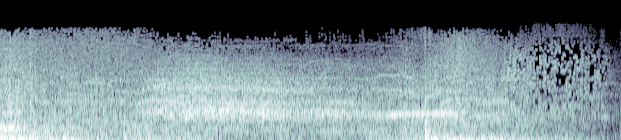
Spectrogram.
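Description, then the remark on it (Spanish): In a Spider-Man scene, a large crowd of people gathered below roars and cheers with joy as the Sandman collapses; a broad wash of excited voices with some whistling tones, sustained at steady loudness before easing off at the end. “Las personas congregadas abajo saltan de alegría cuando ya solo queda el brazo de este, que termina por desplomarse también.”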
